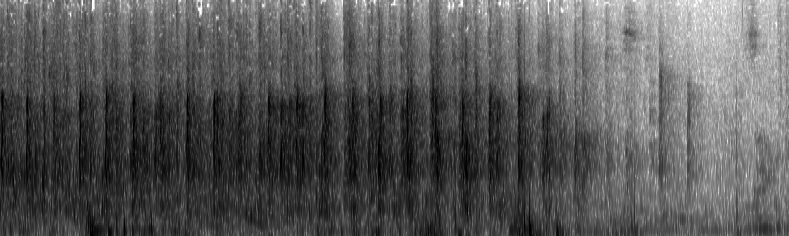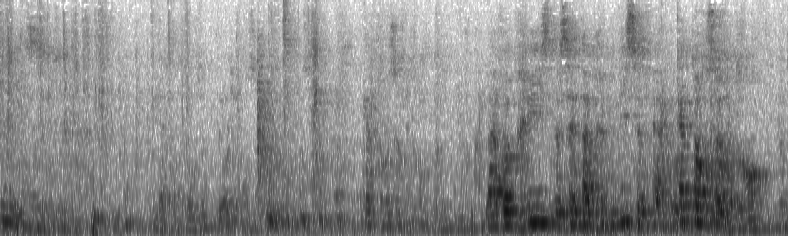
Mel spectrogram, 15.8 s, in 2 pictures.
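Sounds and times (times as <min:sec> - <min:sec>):
audience applause: 0:00.0 - 0:06.3.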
